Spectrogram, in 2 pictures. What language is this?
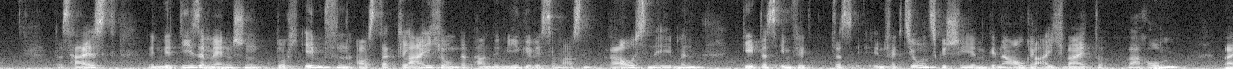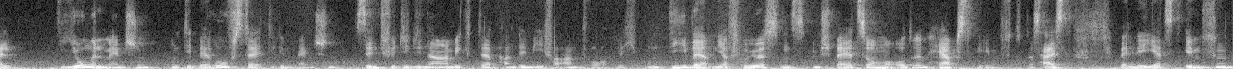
German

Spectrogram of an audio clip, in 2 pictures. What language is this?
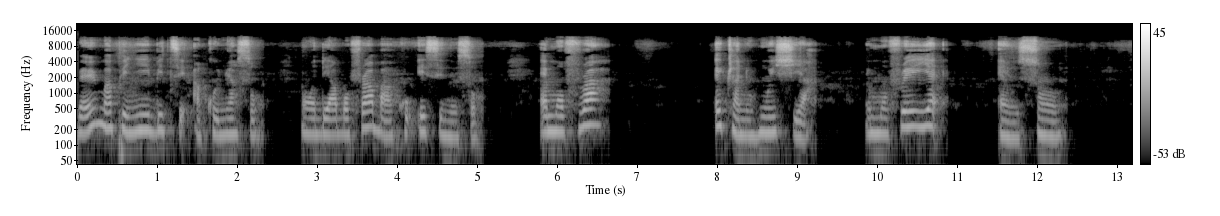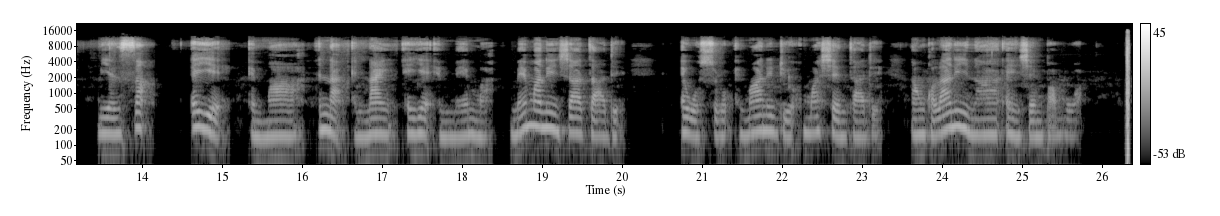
Akan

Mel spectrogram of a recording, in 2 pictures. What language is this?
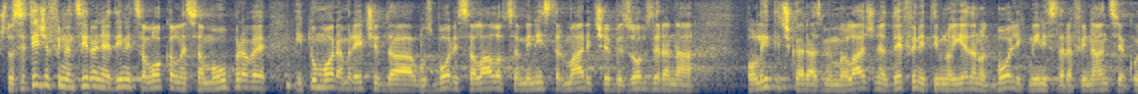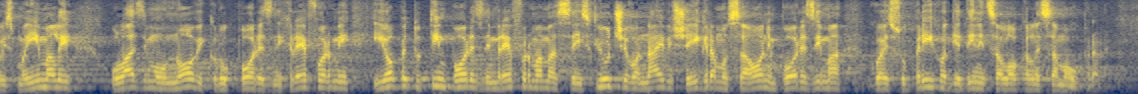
Croatian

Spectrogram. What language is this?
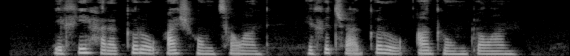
Abkhazian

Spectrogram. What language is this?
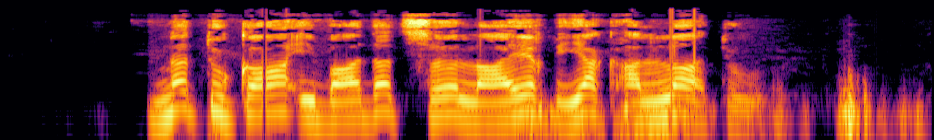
Bateri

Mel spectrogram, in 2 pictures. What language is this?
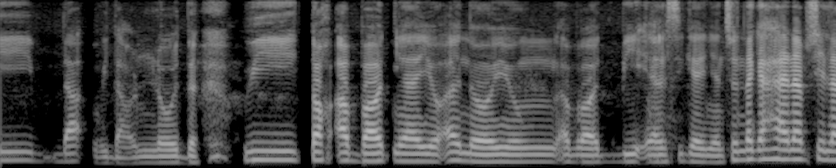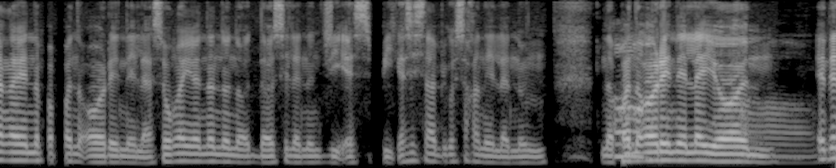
Filipino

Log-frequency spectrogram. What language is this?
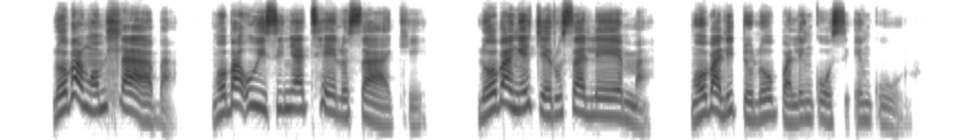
North Ndebele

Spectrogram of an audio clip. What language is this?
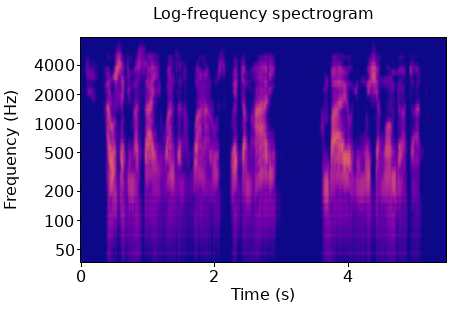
Swahili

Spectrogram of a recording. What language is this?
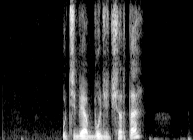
Russian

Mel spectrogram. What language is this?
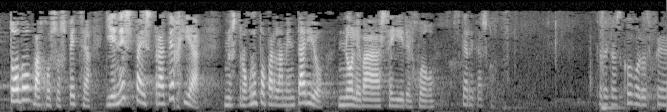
Spanish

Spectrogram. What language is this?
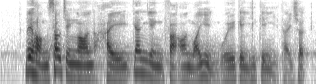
Cantonese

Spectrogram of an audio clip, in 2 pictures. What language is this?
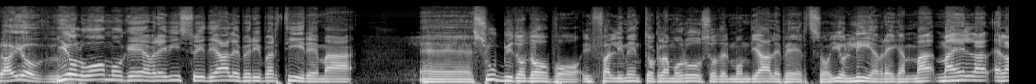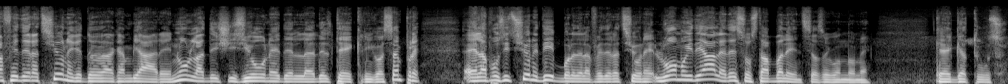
Italian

